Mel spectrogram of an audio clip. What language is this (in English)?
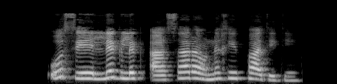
Pashto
